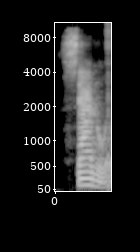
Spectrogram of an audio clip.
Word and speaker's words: sandwich: Walang D. Sandwich. Sandwich. Hindi siya sandwich. Sandwich. Sandwich. Tanggalin mo, hindi mo babasahin Sandwich. yung D. Yes. Can I order a chicken sandwich, please? Yes, sandwich. Sandwich. Huwag mong pronounce yung D.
